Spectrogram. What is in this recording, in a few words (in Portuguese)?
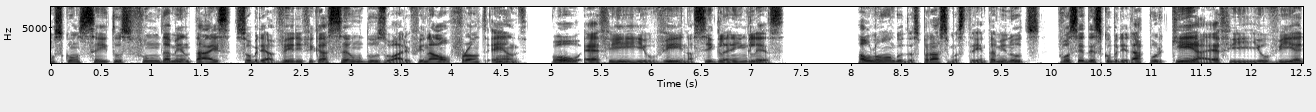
treinamento e-learning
